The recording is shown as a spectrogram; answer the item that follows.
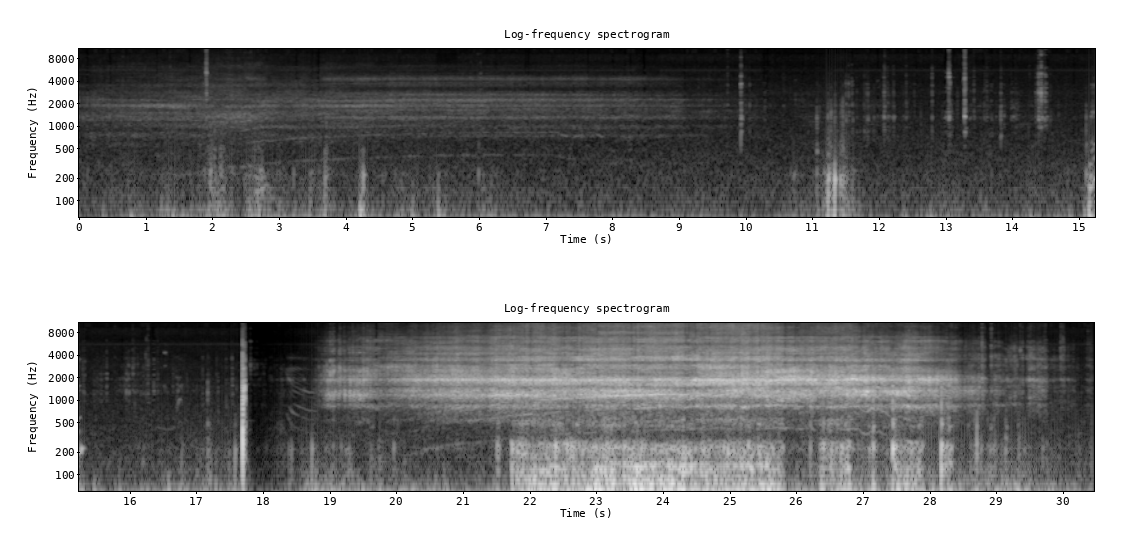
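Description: Zipline trolley pulleys running along a steel cable. A fainter whine early on and a few sharp knocks come first; about two-thirds of the way in, a loud, steady whirring hiss builds, with wind buffeting the microphone under it.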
